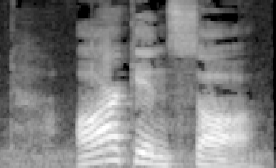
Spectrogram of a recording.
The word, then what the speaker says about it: Arkansas: me Alabama Alaska Arizona Arkansas the final s is silent California Colorado Connecticut Delaware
